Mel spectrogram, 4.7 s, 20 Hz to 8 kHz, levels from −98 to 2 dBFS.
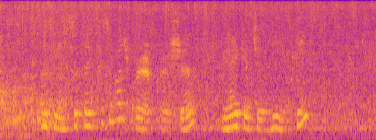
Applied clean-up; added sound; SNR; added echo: none; Toilet flush; 4 dB; none.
